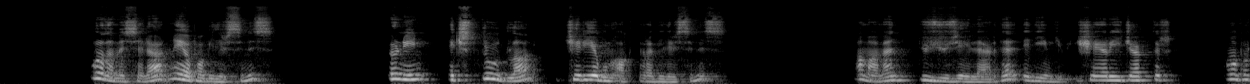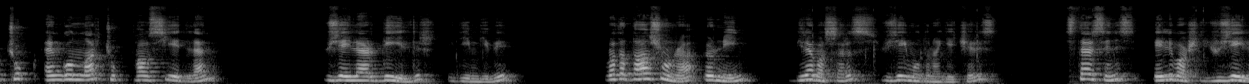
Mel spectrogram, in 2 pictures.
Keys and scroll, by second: 5.3 e, 20.1 1.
